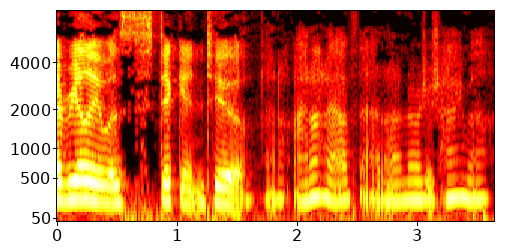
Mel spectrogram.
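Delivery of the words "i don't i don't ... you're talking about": retold hushed denial; soft denial. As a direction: softly deny all knowledge. Retold feigned ignorance in high school.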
